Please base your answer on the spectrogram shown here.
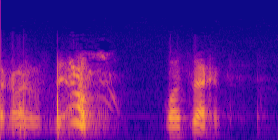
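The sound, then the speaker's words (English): Coughing and throat clearing come in a few short, rough bursts separated by brief pauses. “we're coughing and sneezing and doing all that stuff over here”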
